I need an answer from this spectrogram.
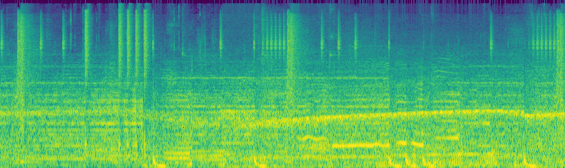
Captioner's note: street noise and sirens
